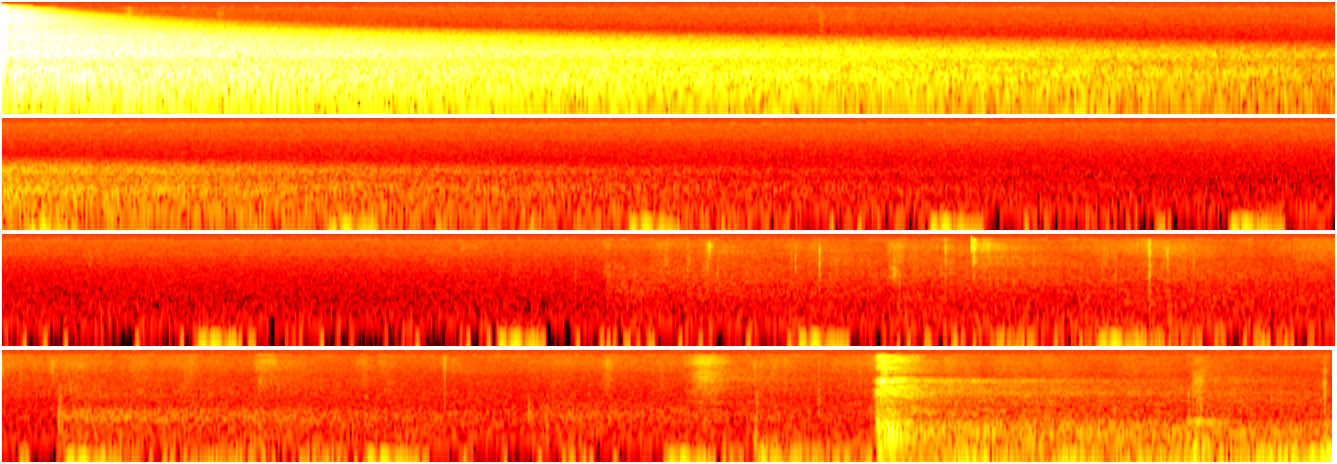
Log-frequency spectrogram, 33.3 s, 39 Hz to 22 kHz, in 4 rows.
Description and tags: Balloon burst 3 in Emanuel Vigeland mausoleum
A balloon burst in the Emanuel Vigeland mausoleum, Oslo, Norway.
architecture, balloon, burst, Emanuel-Vigeland, mausoleum, norway, oslo, reverberation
